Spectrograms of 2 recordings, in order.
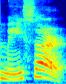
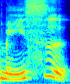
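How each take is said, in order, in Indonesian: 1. Kata ini diucapkan dengan bunyi r tambahan. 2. Kata ini diucapkan tanpa bunyi r tambahan. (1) "Mereka bilangnya measure" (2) "Padahal kita bilangnya meise"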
